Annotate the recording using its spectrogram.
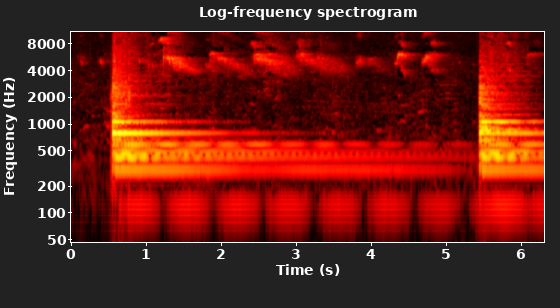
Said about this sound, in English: A prayer bell at the most famous landmark in Myanmar, the huge, shining Shwedagon Pagoda in Yangon, an ancient place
